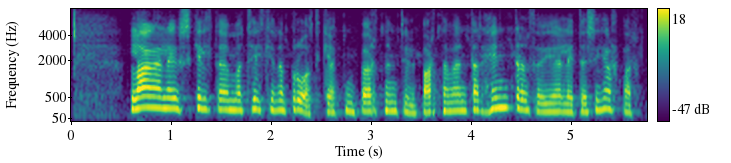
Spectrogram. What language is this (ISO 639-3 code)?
isl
